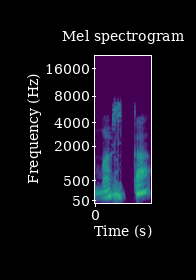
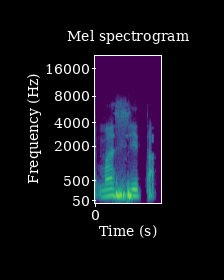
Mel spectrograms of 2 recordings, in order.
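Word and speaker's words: ました: Nah, terutama di sini hati-hati. Karena banyak siswa sendiri itu bilang di sini masita.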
